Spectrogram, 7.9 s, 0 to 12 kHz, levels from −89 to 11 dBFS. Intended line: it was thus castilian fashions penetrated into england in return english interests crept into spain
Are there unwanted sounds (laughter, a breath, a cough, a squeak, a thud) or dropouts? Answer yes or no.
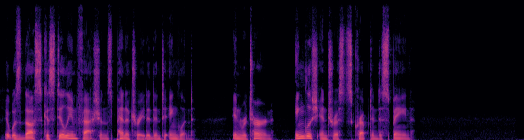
no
